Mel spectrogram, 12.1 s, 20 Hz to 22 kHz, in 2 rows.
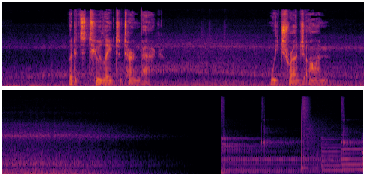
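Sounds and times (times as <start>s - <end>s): low rumbling ambience: 0.0s - 8.8s.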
